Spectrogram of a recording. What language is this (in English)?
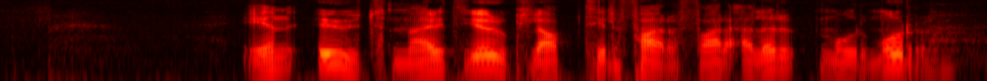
Swedish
